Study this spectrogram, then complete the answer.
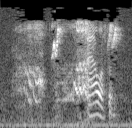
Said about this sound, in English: All right, what is the, who's the parrot that's doing the screaming right now?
